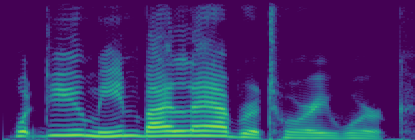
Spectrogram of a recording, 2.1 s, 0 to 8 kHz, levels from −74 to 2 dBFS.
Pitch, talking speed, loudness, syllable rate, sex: 220 Hz, 200 wpm, -15 LUFS, 5.7 syllables/s, female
